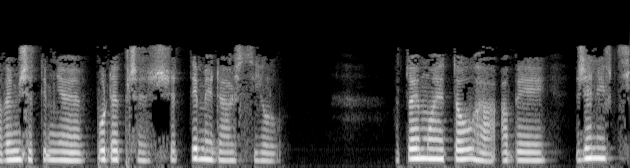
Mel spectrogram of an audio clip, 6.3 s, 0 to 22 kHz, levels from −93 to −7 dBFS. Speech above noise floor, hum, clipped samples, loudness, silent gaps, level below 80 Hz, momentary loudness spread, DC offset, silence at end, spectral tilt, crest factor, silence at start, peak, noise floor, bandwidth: 56 dB; none; under 0.1%; -19 LUFS; none; -56 dBFS; 14 LU; under 0.1%; 0 s; -5 dB/octave; 18 dB; 0 s; -2 dBFS; -75 dBFS; 7.4 kHz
